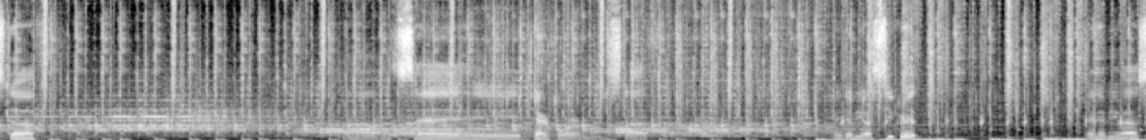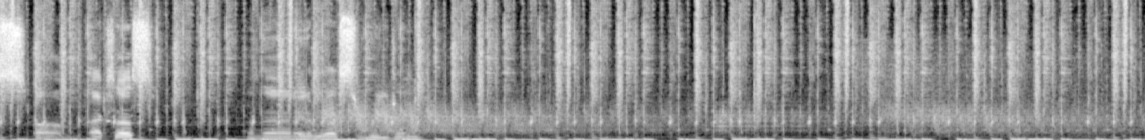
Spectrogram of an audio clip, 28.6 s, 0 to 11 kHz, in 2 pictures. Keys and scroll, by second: 3.3-4.2 typing, 6.1-13.8 typing, 9.4 Return, 15.2-20.0 typing, 16.8 Return, 21.2 shift+super+{, 22.3 shift+super+{, 23.8 Escape, 27.3 shift+super+}, 28.0 super+s.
